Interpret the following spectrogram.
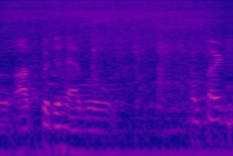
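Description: A man talking over a steady hiss that comes in suddenly at the start and thins out toward the end, with a low steady hum underneath.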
